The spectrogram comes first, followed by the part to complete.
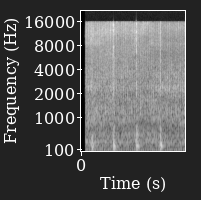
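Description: Farm tractor engine idling steadily, with a regular thump about twice a second.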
